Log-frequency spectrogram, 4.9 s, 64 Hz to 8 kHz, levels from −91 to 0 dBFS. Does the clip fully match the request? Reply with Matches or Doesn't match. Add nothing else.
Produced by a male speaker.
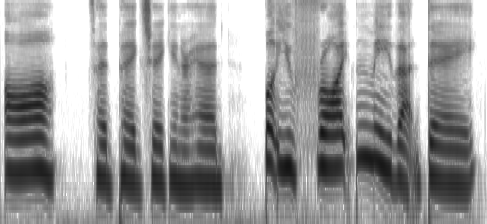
Doesn't match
